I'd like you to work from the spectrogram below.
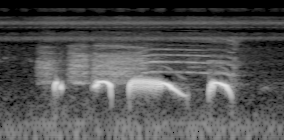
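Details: August lure call of a spotted dove at a trapping site in a village: one mellow phrase of a clipped opening note, a bent coo, a long descending purring coo and a closing coo, over a soft rushing background.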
